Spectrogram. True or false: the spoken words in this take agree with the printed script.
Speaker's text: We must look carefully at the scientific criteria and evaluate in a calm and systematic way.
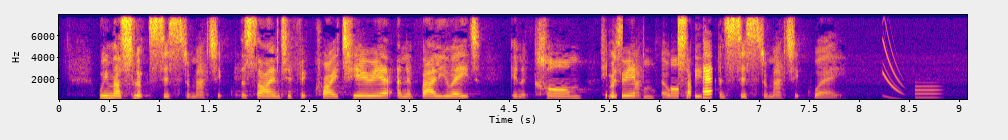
false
